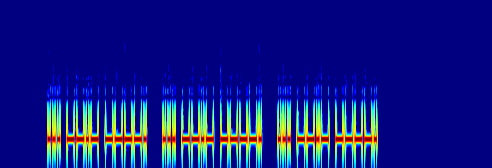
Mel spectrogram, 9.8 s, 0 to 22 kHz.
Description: Morse code, heard as a keyed tone, about 25 wpm, 700 Hz. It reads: SQ9 SQ9 SQ9
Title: Callsign Prefixes for Top 25 DXCC - Repeated 3x - 25wpm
